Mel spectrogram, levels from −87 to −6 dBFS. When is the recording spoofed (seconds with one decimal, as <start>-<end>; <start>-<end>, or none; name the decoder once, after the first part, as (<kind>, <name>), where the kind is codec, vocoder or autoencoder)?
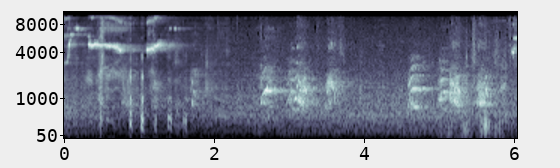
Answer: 0.0-2.2 (vocoder, Vocos)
